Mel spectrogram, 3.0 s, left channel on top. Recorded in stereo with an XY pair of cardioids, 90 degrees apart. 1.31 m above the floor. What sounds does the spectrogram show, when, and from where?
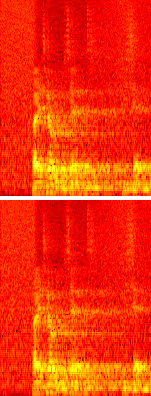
0.6 s a man speaking: 25° left, 6.5 m; by 3.0 s 5° left, 6.5 m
